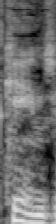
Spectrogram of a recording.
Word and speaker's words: Keynes: Keynes, John Maynard Keynes.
